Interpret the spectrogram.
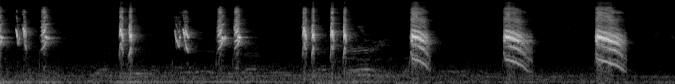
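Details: Caged long-tailed shrike singing after misting in morning sunlight; clusters of quick high chirps followed by three loud harsh descending rasps about a second apart.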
